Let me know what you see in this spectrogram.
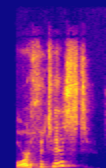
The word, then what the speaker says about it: orthotist: You're a vice president of the NWBA for many years and currently working as a prosthetist, orthotist.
